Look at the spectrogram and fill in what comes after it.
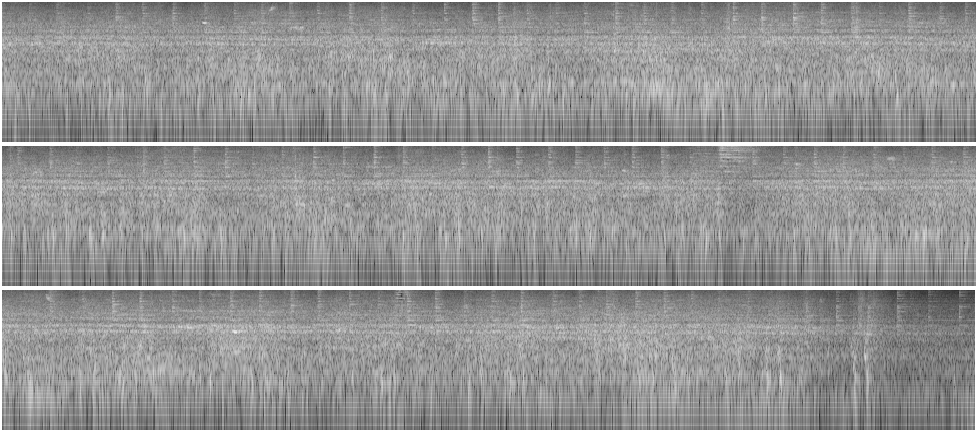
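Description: Stainless-steel passenger carriages of a long-distance train rolling past close by, wheels running over the rails with a steady clickety-clack. Near the end the sound drops away as the train recedes.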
